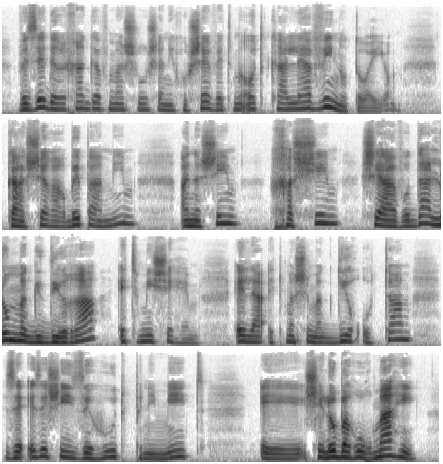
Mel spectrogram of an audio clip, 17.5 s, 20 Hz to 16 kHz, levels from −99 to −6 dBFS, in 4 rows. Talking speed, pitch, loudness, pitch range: 115 wpm, 190 Hz, -28 LUFS, 170-210 Hz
